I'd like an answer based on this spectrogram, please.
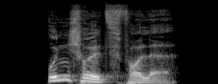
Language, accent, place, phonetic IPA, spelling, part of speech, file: German, Germany, Berlin, [ˈʊnʃʊlt͡sˌfɔlə], unschuldsvolle, adjective, De-unschuldsvolle.ogg
- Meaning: inflection of unschuldsvoll: 1. strong/mixed nominative/accusative feminine singular 2. strong nominative/accusative plural 3. weak nominative all-gender singular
